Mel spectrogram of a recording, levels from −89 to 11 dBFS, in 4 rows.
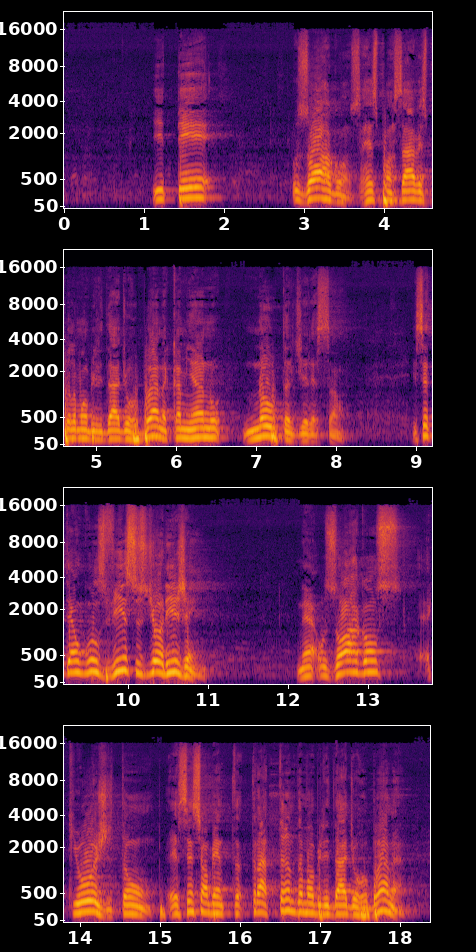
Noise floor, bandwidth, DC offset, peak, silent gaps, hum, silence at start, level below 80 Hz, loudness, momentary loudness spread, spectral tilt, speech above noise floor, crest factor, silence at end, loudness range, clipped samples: -47 dBFS; 17 kHz; under 0.1%; 0 dBFS; none; none; 1.1 s; -46 dBFS; -12 LUFS; 11 LU; -5.5 dB/octave; 36 dB; 12 dB; 0.3 s; 3 LU; under 0.1%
